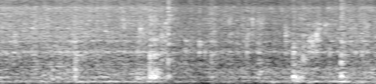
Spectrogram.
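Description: Garlic and onion frying in a pan for a spicy home-style chicken dish, a loud, close, continuous sizzle with crackling pops and occasional stirring scrapes.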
